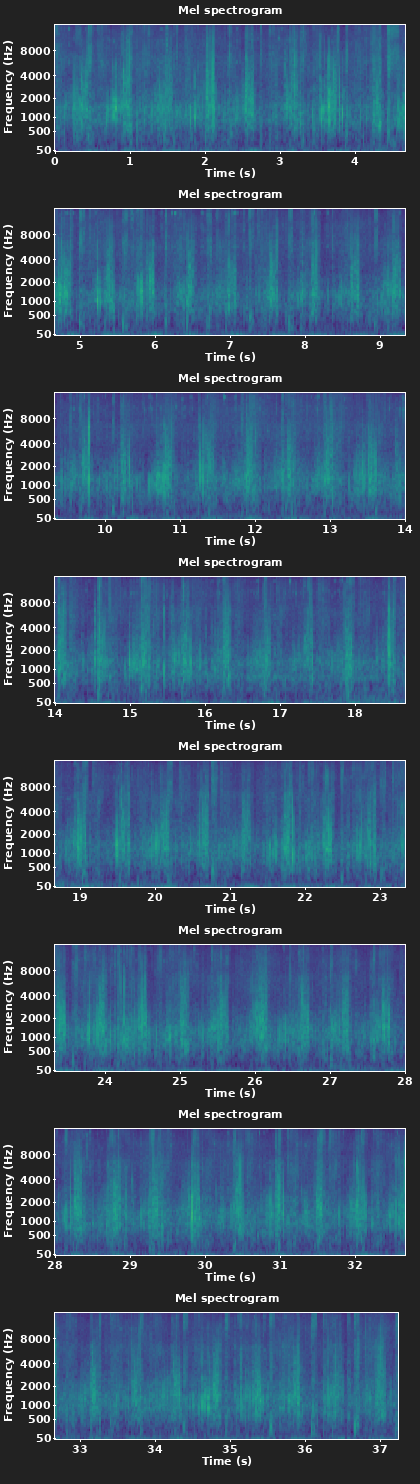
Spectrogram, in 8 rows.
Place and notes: Plänterwald, Berlin - walk on snow
Berlin, Plänterwald, walk on snow, cold Sunday late afternoon
(Sony PCM D50)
